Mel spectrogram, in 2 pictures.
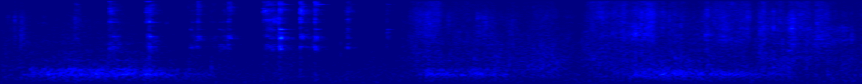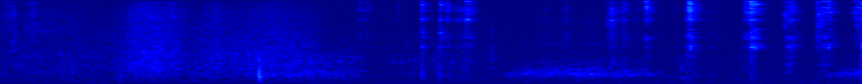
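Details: Simulated ASMR dental cleaning role-play for a nervous patient needing scale removal after a checkup: soft metallic picking clicks and longer scraping strokes from hand scaling of an area with heavy buildup, faint breathy background.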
